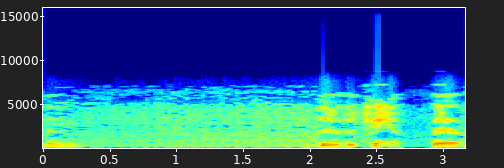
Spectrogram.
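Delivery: ordinary delivery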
